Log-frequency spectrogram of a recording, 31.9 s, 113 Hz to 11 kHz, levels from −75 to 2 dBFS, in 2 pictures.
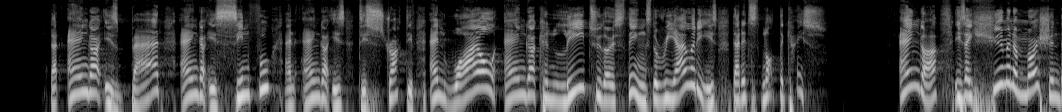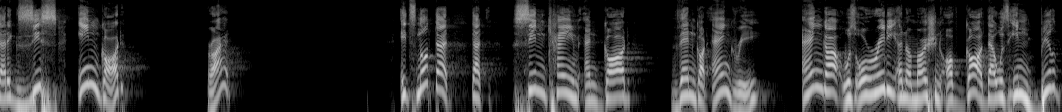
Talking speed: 110 wpm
